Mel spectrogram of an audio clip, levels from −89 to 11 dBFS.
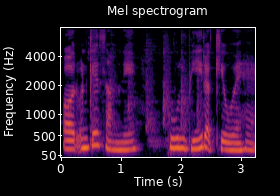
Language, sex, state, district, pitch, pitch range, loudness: Hindi, female, Uttar Pradesh, Jalaun, 200 Hz, 180-220 Hz, -29 LUFS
